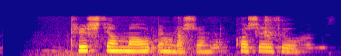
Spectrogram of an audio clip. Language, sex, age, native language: Icelandic, female, 11, Icelandic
